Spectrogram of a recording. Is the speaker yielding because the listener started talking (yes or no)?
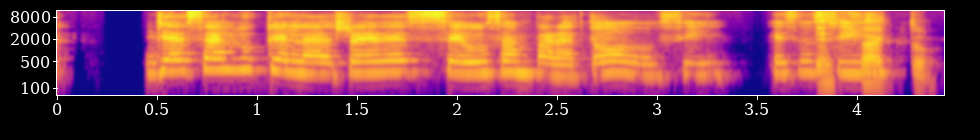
yes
